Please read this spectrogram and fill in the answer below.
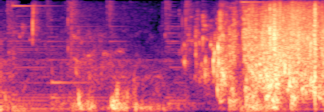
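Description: Seawater sloshing against a boat hull, then near the end a loud splash as a hooked kingfish thrashes at the surface beside the boat.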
